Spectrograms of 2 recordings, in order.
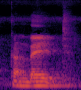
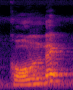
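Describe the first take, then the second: First: "conduct" stressed on the second syllable; verb stress. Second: "conduct" stressed on the first syllable; noun stress. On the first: Teacher giving the verb example, second-syllable stress. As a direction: say con-DUCT, weight on the end. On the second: Teacher giving the noun example, first-syllable stress. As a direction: say CON-duct, weight on the front. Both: Shown as a demonstration. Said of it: "noun or adjective as well as verb".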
